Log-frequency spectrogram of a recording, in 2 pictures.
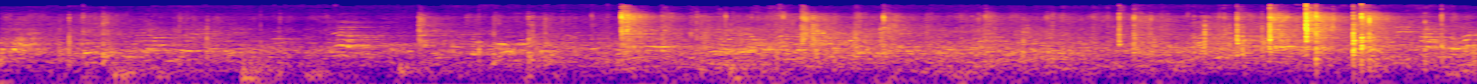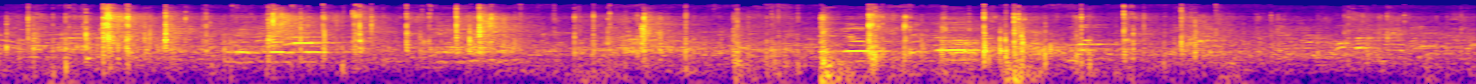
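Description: Inline hockey play: sharp clacks of sticks and the puck hitting sticks and boards, coming often and loudest in the second half, over a steady background of spectators' and players' voices.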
